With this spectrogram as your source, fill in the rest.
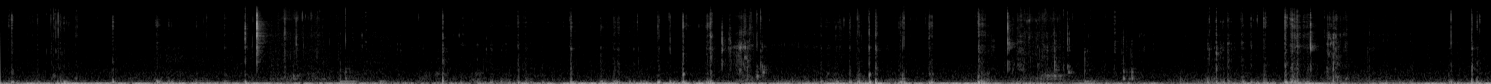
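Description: A metal blade repeatedly scrapes curls off the carved surface of a solid white Palmolive bar soap held in the hand. The result is a steady run of short, dry scraping and crinkling strokes, each with a bright edge over a low rumble.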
